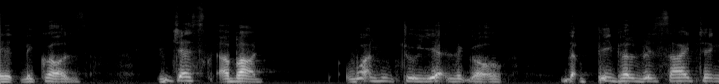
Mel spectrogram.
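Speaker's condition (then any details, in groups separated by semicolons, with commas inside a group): Spastic paraplegia with essential tremor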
